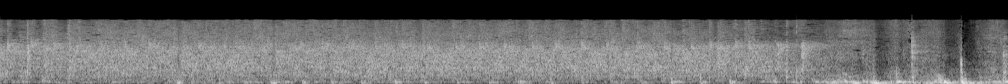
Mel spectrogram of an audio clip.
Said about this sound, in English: Is his family here with him? Yes. Would his family please stand up and give you a clap, too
